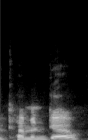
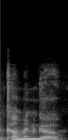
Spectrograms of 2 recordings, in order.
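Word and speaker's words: Kum & Go: What's a come and go? It's a gas station chain based out of Des Moines, Iowa. It's real. It's real. It's spelled KUM ampersand GO.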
